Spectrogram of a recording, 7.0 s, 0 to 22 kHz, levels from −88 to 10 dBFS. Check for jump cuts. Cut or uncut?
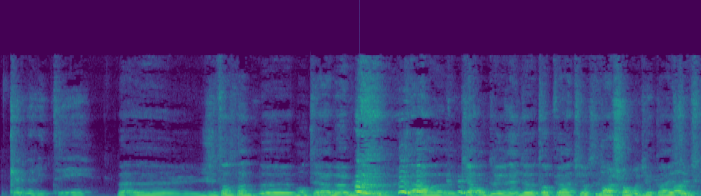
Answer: uncut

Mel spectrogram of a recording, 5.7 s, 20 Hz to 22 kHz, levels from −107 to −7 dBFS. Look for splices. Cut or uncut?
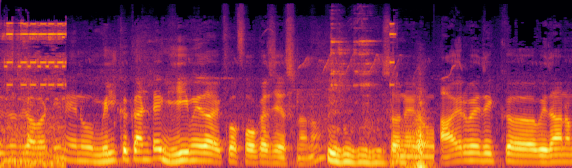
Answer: uncut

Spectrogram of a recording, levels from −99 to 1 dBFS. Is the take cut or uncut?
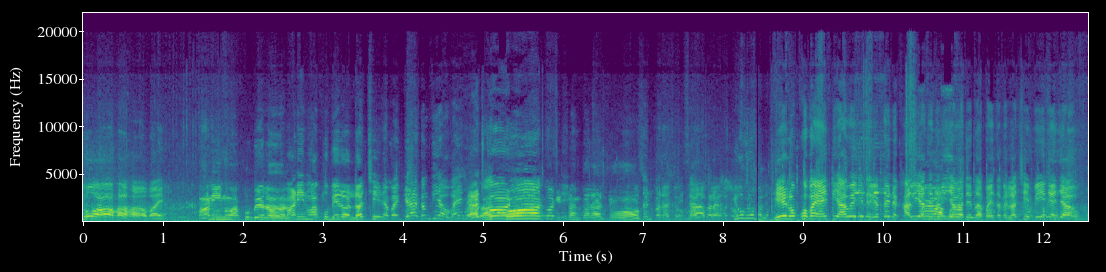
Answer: uncut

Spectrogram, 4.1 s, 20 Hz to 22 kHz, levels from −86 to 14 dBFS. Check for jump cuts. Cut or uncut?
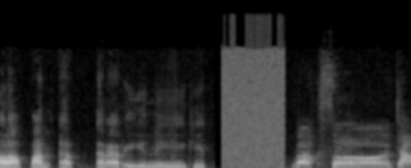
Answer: cut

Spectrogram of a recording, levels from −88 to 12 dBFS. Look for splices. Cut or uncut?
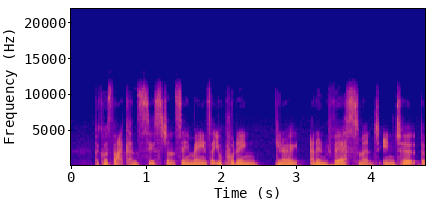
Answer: uncut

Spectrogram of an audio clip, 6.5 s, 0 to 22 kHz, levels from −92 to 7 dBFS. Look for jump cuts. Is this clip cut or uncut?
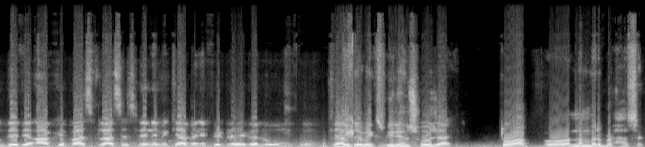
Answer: cut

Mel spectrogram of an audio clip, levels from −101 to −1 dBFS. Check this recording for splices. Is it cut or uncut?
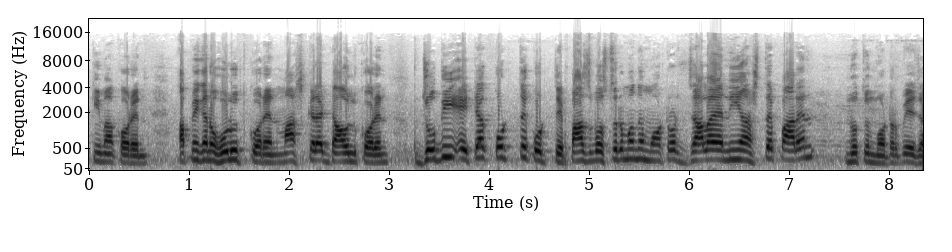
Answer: uncut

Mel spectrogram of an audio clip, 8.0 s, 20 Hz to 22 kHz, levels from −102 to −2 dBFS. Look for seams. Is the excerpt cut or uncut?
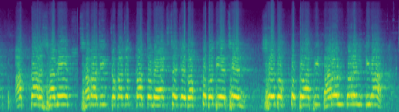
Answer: cut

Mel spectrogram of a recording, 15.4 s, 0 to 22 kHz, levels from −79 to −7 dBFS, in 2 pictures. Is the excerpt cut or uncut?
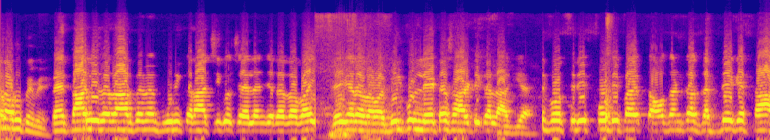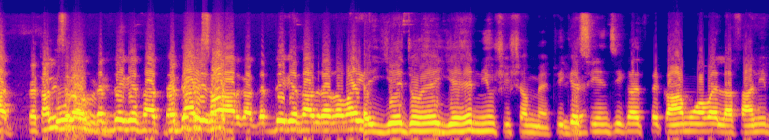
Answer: cut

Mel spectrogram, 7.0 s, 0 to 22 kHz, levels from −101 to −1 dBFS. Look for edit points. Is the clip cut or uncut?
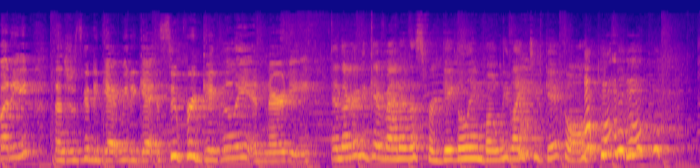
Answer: cut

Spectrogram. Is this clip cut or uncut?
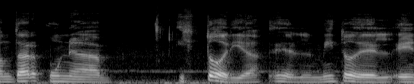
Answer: cut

